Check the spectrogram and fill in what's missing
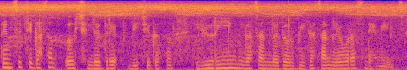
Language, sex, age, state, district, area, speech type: Kashmiri, male, 18-30, Jammu and Kashmir, Pulwama, urban, spontaneous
